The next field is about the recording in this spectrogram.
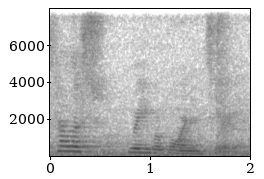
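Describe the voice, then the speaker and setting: A woman's voice: fairly low pitch, expressive, brisk. A woman hosting an interview, asking questions with many ums and restarts. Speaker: interview host. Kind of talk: public-access interview. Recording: echoey room, far from mic, loud noise.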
